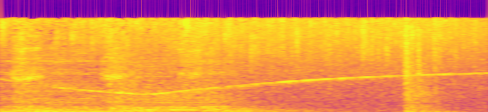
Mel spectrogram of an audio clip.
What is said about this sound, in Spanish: En la calle hay una ambulancia y varios policías.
